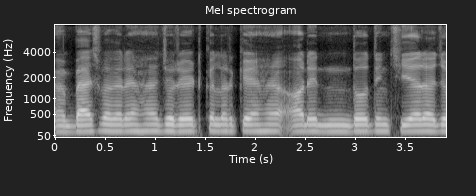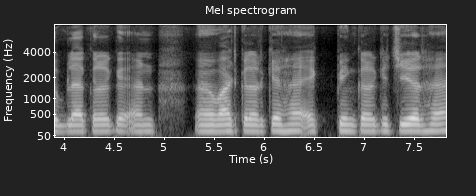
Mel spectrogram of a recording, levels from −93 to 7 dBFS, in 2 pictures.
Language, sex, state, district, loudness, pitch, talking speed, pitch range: Hindi, male, Punjab, Pathankot, -18 LUFS, 125 Hz, 220 wpm, 125-130 Hz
